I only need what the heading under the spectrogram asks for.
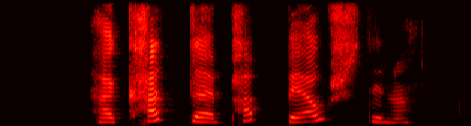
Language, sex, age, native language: Icelandic, male, 9, Icelandic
